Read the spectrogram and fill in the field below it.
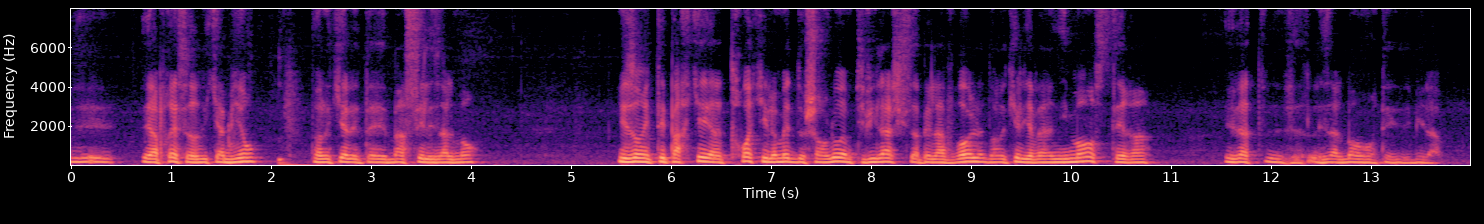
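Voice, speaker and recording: A woman with a dark, mellow, somewhat breathy tone and fairly low pitch speaks at a moderate pace with fairly even intonation and long, frequent pauses. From France. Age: 80s+. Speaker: Holocaust survivor. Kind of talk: interview answer.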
